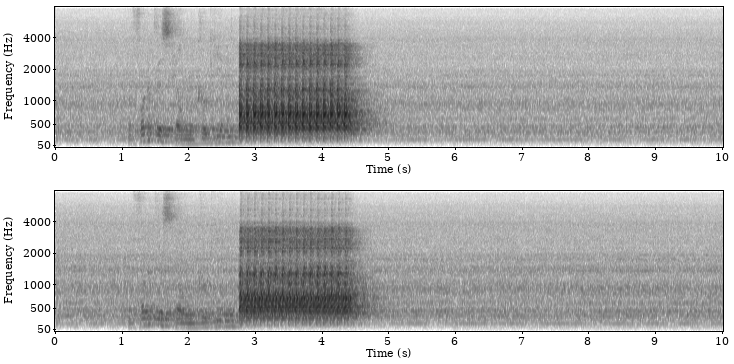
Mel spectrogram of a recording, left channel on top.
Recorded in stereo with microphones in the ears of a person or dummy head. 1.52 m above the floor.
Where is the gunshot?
45° left (ahead or behind), 1.0 m.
